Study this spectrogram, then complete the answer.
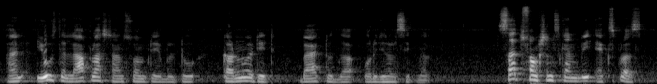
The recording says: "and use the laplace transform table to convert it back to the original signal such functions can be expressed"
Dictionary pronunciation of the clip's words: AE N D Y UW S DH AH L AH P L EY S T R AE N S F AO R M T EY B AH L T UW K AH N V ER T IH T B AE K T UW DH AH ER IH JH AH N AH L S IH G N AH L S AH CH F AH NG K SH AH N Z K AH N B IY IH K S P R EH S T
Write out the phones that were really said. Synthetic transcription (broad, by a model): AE N D Y UW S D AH L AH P L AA S T R AE N S F AO R M T EY B AH L T UW K AH N V ER T IH T B AE K T UW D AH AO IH JH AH N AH L S IH G N AH L S AH CH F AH NG K SH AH N S K AH N B IY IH K S P R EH S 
